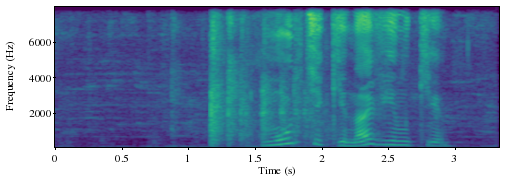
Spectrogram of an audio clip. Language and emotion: Russian, neutral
